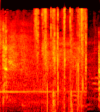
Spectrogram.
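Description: Rustling handling noise with a quick run of small clicks and knocks in the second half, over a faint steady tone, breaking off into a moment of silence near the end.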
